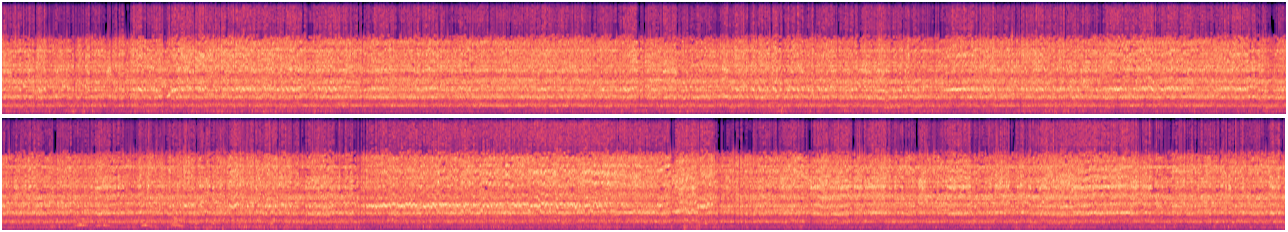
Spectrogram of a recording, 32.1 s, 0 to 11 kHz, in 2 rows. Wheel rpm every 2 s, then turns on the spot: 230, 230, 240, 230, 230, 230, 230, 230, 230, 230, 220, 220, 230, 230, 230, 230.
none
